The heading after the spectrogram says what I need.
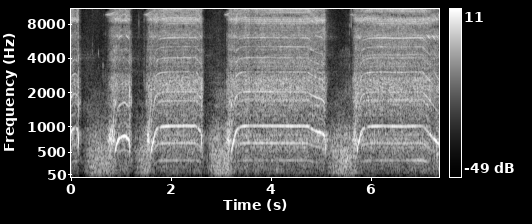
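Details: Surgical bone drilling in an orthopaedic skills and simulation lab: repeated high-pitched whining bursts from a power drill, pitch dropping under load, drilling through bone via a drill guide.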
